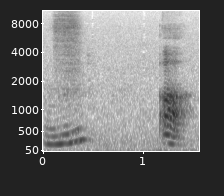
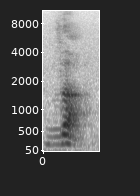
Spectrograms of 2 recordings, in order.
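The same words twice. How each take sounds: First: "Z-a" as a held buzz, then uh; sounded out. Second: Said in the usual way. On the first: Shown as a demonstration. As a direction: separate the two sounds of "Z-a". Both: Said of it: "every sound you hear".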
